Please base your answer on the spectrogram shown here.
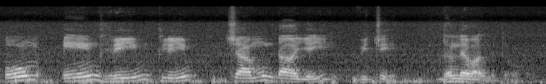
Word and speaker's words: चामुंडायै: मित्रों, चामुंडा यई, यह के ऊपर जो दो मात्रा हैं उसका संस्कृत में उच्चारण यही किया जाता है, जिसे हम हिंदी में यह बोलते हैं। आमतौर पर बोलते हैं चामुंडा यई विचे, चामुंडा यह नहीं, चामुंडा यई विचे।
